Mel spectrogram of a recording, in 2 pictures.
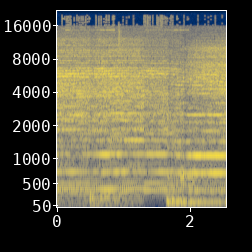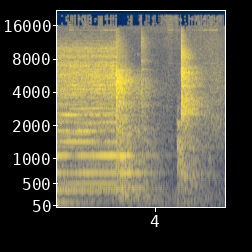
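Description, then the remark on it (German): Heavy metal bunker pressure doors, which lock from inside, grind and scrape as they are opened again, with a sustained mechanical rumble and tonal hum, then two sharp clanks as the mechanism releases; no one speaks. “jetzt haben wir komplett die Bunkeranlage verschlossen über diese Drucktüren”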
